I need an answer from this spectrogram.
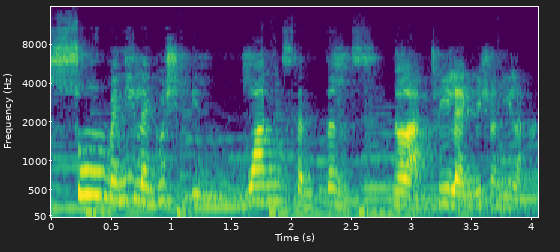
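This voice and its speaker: Clear music plays behind a woman who speaks at a moderate pace with a Malaysian accent. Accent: Malaysian English (Manglish). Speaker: vlogger. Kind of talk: casual talk to camera. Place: home room.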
